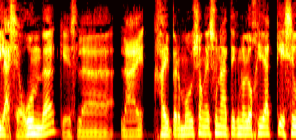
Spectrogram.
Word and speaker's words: Hypermotion: Esto hay que pronunciarlo bien, además, porque hemos hecho un curso, ¿eh?, para esto. No es Hypermotion o algo, no, es Hypermotion, la Liga Hypermotion.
